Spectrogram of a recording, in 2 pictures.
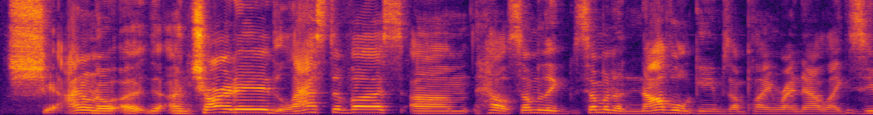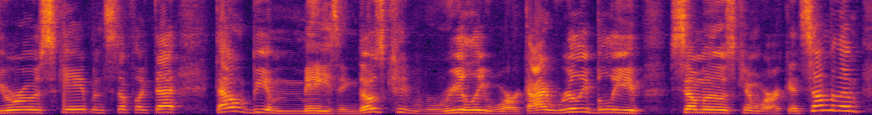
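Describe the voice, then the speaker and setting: High-voiced man on a casual rant. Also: lively intonation, normal speed, hardly any pauses. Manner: sarcastic, sweary, conversational. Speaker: movie review vlogger.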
